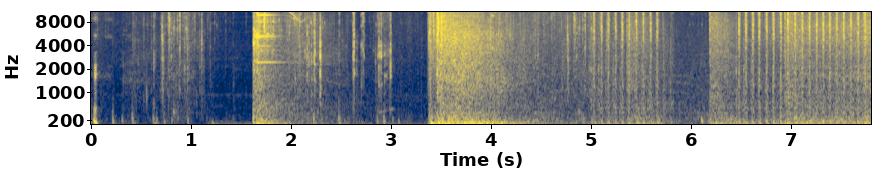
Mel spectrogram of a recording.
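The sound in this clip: Video game gunfire erupts in a loud, sharp onset after a quieter start, then continues as sustained rapid automatic shooting that holds steady for several seconds.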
